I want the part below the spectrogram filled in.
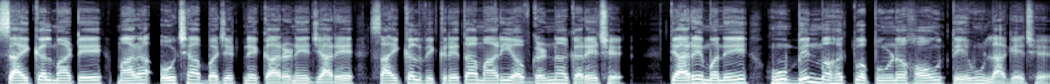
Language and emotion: Gujarati, sad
